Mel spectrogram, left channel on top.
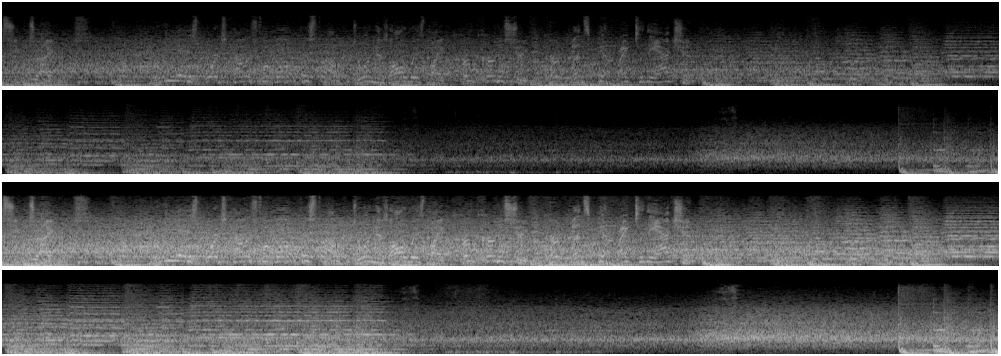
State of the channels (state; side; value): quieter; left; 13.1 dB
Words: Tigers. For EA Sports College Football, Chris Fowler, joined as always by Kirk Curtis. Kirk, let's get right to the action.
